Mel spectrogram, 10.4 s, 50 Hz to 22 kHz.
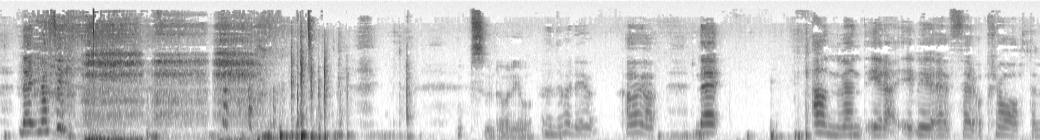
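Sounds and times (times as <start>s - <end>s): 
speech: 0.2s - 1.1s, 5.0s - 7.3s, 8.2s - 10.3s
person imitating heavy breathing with raspy inhales, snorts and panting: 0.6s - 3.6s.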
